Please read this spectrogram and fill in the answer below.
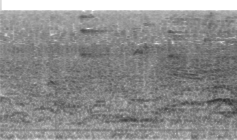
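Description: Echoing gymnasium sound during a volleyball rally: voices of spectators and players over a steady faint hum, with knocks of the ball and of feet on the court floor.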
